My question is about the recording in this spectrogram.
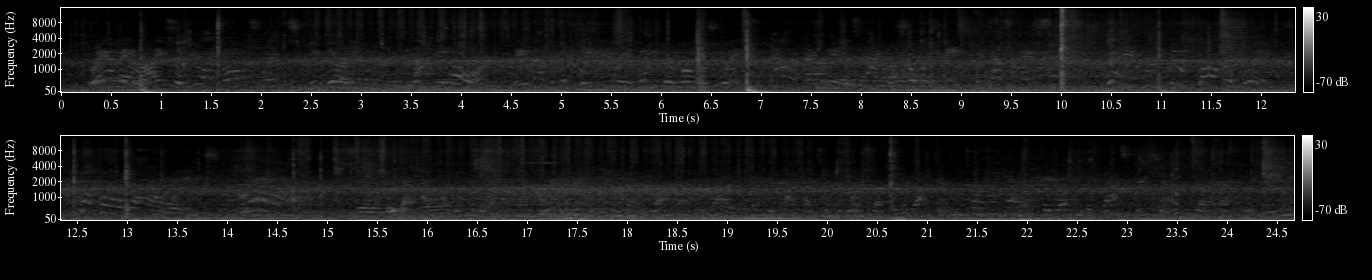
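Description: Quiet handling of a stack of glossy trading cards, the cards sliding and flicking past one another as they are thumbed through, with two sharp clicks, one about seven seconds in and one about ten.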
